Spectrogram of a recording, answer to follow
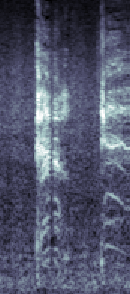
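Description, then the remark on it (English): An old man coughs in two harsh, rasping bursts about a second apart, each trailing into a strained, throaty wheeze as he cannot get his breath, over a steady low background hum. “Coughing his head off.”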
